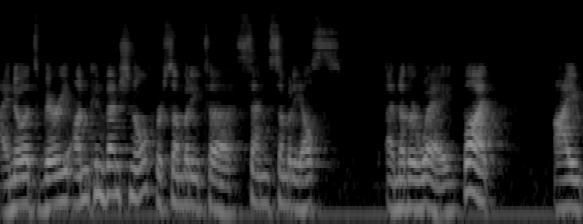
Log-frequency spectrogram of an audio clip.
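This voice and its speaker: A man talks with a Midwestern accent. His pitch sits fairly high. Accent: Midwest. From Chicago area, US Midwest. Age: 20s. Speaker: weather YouTuber, forecaster. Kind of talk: live stream forecast discussion. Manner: casual, filler words.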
